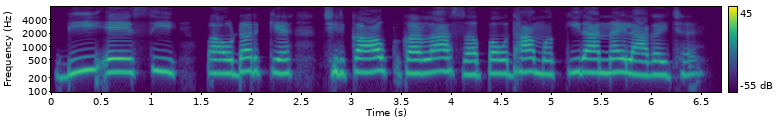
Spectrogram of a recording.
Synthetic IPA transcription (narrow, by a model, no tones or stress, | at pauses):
biesi | pawɖəɾke | t͡ʃʰiɾkawkəɾlasə̃pəwd̪ʱamekiɾanəjlaɡət͡ʃʰɛ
